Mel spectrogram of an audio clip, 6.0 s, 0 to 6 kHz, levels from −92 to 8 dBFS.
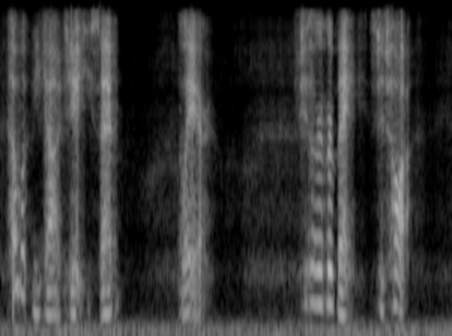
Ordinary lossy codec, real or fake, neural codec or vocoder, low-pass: AAC, 24 kbps; fake; autoencoder, 22.05 kHz, a latent of 192 numbers a frame, VITS, trained on many speakers; 5.4 kHz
